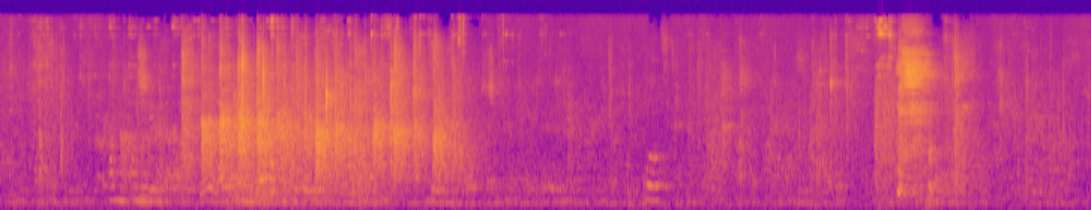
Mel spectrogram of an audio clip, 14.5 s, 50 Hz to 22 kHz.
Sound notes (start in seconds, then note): 2.5 audience applauds; 8.3 people chatter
